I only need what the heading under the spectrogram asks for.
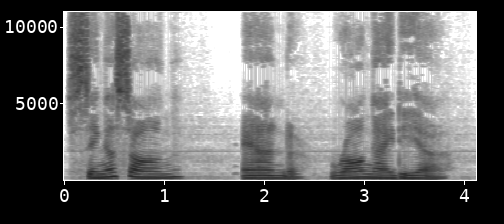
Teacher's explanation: The two examples that must remain an ng ending, even in informal speech, were sing a song and wrong idea.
